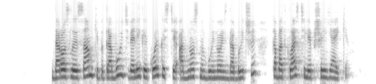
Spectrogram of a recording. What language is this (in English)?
Belarusian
